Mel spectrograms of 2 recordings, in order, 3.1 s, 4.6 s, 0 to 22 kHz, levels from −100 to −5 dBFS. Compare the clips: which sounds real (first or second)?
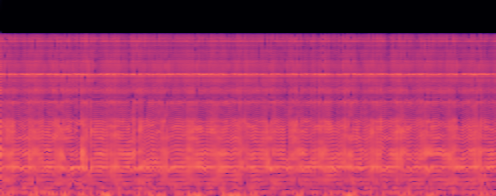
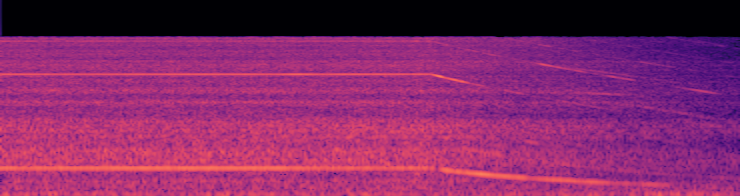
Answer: second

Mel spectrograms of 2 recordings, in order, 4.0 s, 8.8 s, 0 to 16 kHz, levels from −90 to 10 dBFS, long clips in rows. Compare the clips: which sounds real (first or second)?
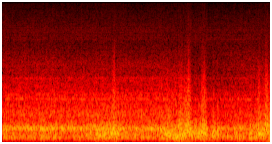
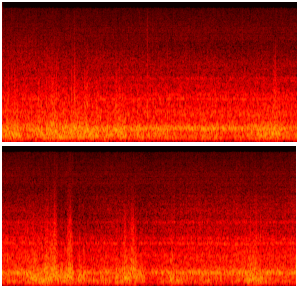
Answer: first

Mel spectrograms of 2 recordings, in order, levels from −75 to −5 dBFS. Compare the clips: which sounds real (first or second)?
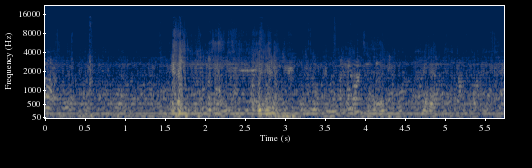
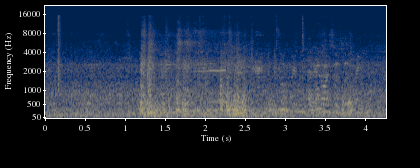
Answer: second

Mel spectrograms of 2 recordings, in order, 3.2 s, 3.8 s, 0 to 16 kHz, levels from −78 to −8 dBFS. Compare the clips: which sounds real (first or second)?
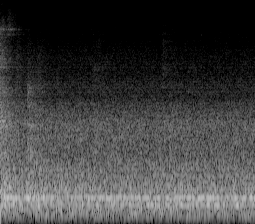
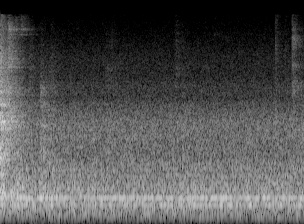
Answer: second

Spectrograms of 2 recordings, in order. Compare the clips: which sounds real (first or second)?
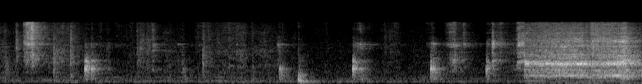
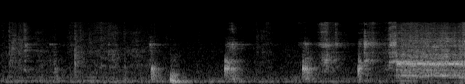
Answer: second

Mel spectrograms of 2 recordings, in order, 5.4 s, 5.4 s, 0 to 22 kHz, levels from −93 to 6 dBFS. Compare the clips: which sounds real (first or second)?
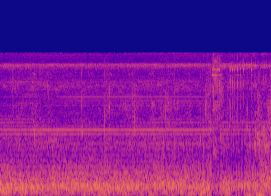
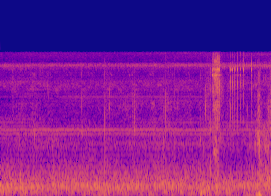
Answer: first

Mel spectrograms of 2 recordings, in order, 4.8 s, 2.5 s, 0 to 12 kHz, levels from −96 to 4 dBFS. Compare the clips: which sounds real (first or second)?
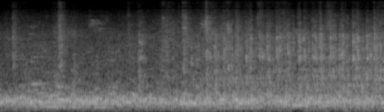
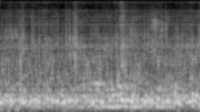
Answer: first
